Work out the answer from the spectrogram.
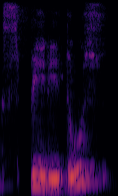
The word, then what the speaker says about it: spiritus: Nosotros, para pronunciar correctamente aquí esta palabra, tenemos que iniciar a hacer un esfuerzo por iniciar con la letra S. ¿Sí? ¿Ok? Esta palabra spiritus, naturalmente, tiene que ver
